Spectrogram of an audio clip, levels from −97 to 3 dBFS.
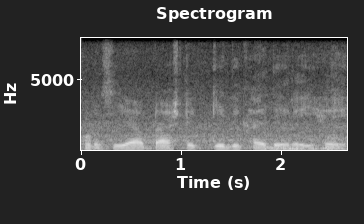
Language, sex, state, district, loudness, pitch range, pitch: Hindi, male, Gujarat, Gandhinagar, -18 LUFS, 85-95 Hz, 90 Hz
